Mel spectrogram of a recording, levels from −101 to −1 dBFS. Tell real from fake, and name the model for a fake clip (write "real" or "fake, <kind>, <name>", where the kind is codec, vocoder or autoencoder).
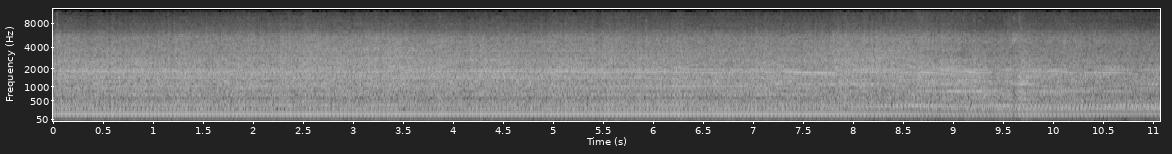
real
